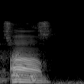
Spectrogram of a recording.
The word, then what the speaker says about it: Serkis: You said it right, Serkis.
